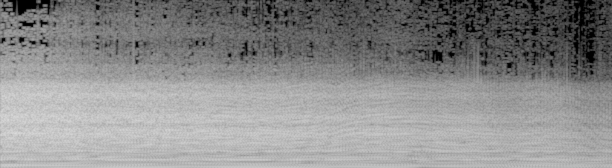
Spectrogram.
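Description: Crust punk music: distorted electric guitar chords held and ringing out, with no drum hits, while the sound slowly dulls and fades.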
